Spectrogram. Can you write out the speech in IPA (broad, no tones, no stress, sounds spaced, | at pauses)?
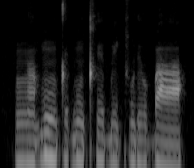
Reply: ŋ ã ɓ ũ t ɪ ɠ ũ cʰ ɪ ɓ e c u ɾʲ o ɓ a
